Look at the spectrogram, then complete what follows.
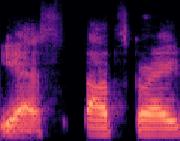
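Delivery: low, mechanical, machine-like robot voice. Recalling a terrifying moment replying to someone, imitating own robot voice. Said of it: "like robot voice".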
